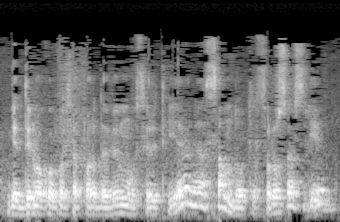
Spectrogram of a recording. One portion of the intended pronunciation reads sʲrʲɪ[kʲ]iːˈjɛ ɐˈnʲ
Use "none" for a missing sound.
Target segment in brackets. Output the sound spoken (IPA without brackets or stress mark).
tʲ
